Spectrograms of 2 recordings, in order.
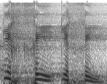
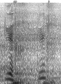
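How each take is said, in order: First: Each word ends with a short i vowel. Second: Each word ends on the consonant with no vowel. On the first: "dalam keadaan kasroh" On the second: "sakinatan dalam keadaan mati"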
